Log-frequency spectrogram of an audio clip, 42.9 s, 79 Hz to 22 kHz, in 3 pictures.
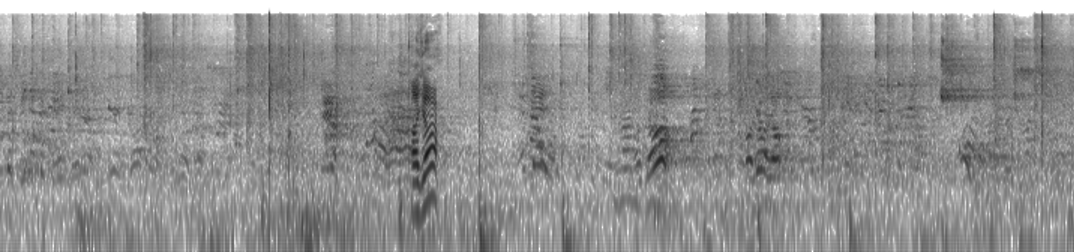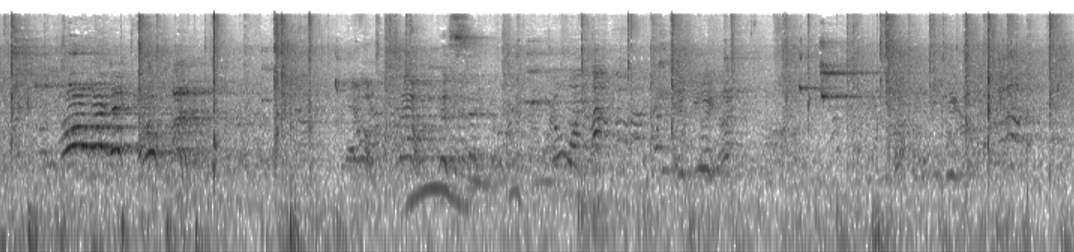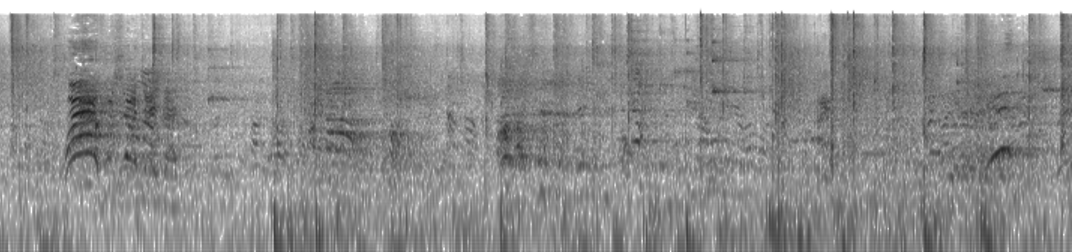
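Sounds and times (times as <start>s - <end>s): voices echoing: 0.0s - 42.9s
shoe squeaks: 12.5s - 13.8s, 21.1s - 22.4s, 24.9s - 26.0s, 31.4s - 32.0s, 37.6s - 38.7s.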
